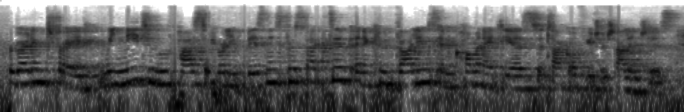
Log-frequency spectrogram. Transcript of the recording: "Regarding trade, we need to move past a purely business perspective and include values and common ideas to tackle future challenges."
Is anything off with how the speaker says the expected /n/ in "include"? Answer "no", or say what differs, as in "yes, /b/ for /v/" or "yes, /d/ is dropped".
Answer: yes, /n/ is dropped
